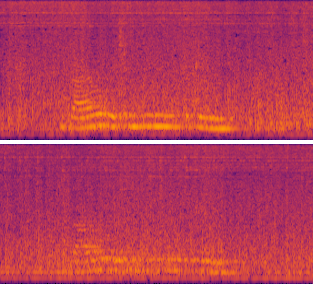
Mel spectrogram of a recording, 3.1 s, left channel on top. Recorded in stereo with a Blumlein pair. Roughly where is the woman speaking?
Ahead left.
